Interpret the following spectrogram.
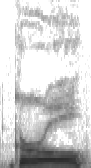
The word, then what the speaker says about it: girl: When you want to talk about the sound that an angry dog makes, you could say grr, grr, and then we're going to add ul at the end. Girl, girl, girl. Notice that my mouth isn't really moving here. It's all inside my mouth and in my throat.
